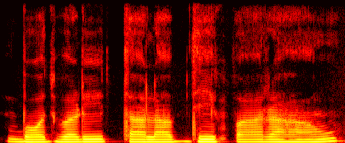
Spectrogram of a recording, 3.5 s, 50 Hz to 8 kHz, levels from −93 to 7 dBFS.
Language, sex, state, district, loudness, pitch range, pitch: Hindi, male, Madhya Pradesh, Bhopal, -14 LUFS, 135-140 Hz, 135 Hz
